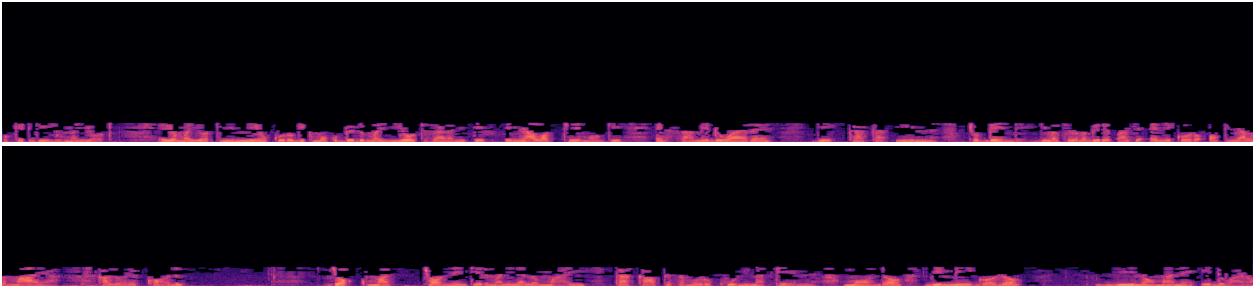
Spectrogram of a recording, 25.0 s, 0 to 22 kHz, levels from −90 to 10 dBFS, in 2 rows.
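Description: MP3 compression throughout: the speech stops dead above 3 kHz and sounds heavily watery, likely from an encoder starved of bits, fitting roughly 8 kbps.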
